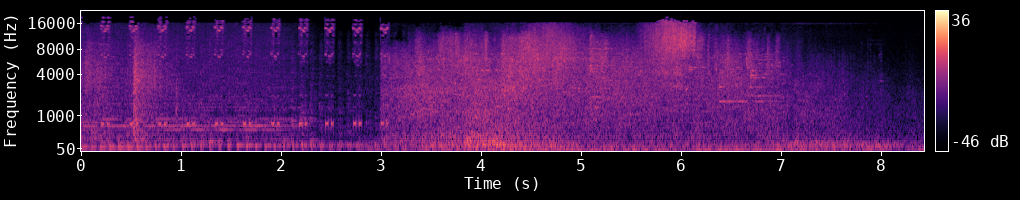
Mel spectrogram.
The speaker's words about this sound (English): The rocket ship hits the planet and is broken to pieces.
